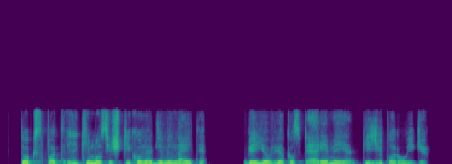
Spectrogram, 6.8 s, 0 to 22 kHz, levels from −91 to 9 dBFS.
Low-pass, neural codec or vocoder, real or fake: 7.2 kHz; codec, 16 kHz, 1 kbps, X-Codec, HuBERT features, trained on balanced general audio; fake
